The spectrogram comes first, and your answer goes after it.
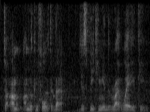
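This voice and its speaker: A man hosting a podcast interview in a measured, instructive way, rephrasing his points and prompting his guest as he talks. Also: on the low side, vocal fry, darkish tone, slight background noise. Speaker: radio show and podcast host. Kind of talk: conversational interview, explaining and prompting.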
